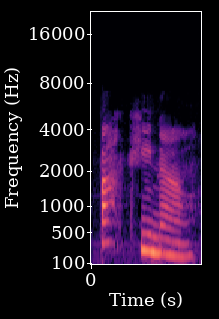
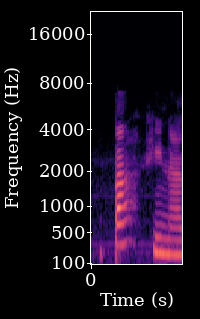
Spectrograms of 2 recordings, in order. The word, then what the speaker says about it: página: La palabra página. página. ¿Dónde lleva la mayor fuerza de voz? En la antepenúltima sílaba. Entonces es una palabra esdrújula y colocaremos una tilde.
